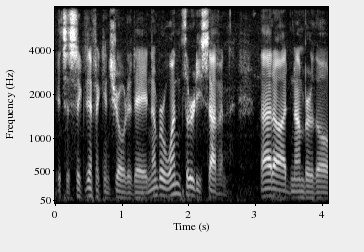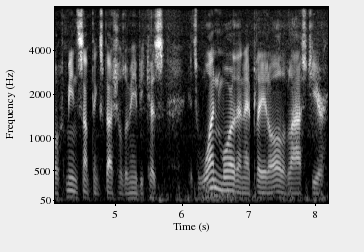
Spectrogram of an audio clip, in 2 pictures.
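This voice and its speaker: A man's voice: low-pitched, fairly quick, fairly bright tone. A man narrating a casual vlog as a touring musician, with a folksy, wry way of talking. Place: outdoors and in a vehicle. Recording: noisy outdoor and vehicle ambience.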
